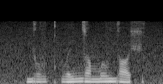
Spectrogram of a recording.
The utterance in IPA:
jovkʷʰæi̯ nzɒmov jɒʃ

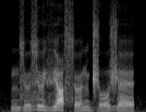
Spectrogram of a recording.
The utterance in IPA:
nzʏ˩˧zʏ˧˩vʲɑ˧˩ sœ˩˧nd͡ʒɤ˩˧ ʒɛ˧˩

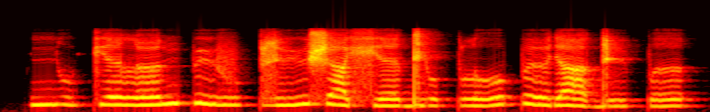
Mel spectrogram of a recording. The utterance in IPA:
ɲukʲɛlœnpy vupzyʃa xʲɛdjop lopø ɾʲady pə

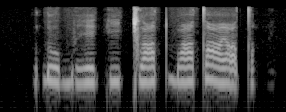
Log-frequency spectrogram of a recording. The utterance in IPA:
ɗobʱekiǀutˤ bitˤ witˤ

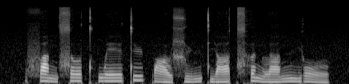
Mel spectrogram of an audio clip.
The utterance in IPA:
fa˥˩nsɤ˥t̪ʰwe˥ɪ̯ t̪y˥pɑ˨˩ʊ̯ ɕy˧˥nt̪jä˧˥ t͡sʰə˥˩nla˧˥n n̪jo˥˩ʊ̯

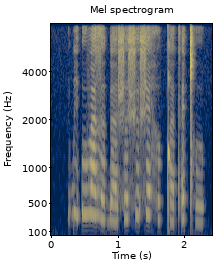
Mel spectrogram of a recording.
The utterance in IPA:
ɓi˦˥ʔu˦˥βa˦˥ zə˨˩ ɠɜ˨˩ʃə˦˥ ʃʏ˦˥ ʃɛ˦˥hu˨˩ ǃɜ˨˩tʼɛ˦˥ǀʰu˨˩

